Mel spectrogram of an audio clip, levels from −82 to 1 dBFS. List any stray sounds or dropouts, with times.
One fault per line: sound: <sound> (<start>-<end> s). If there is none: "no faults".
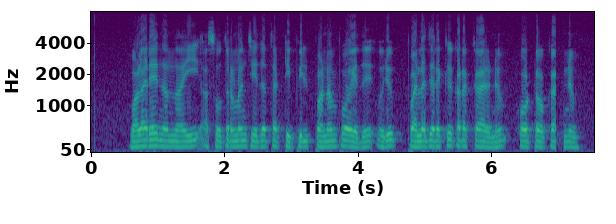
sound: dropout (7.0-7.1 s)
